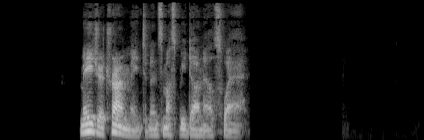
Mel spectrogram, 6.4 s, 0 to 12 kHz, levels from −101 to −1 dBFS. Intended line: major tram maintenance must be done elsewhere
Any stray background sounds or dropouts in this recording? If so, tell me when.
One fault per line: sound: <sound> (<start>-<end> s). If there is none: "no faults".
no faults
